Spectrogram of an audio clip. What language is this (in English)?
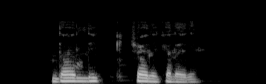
Pashto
